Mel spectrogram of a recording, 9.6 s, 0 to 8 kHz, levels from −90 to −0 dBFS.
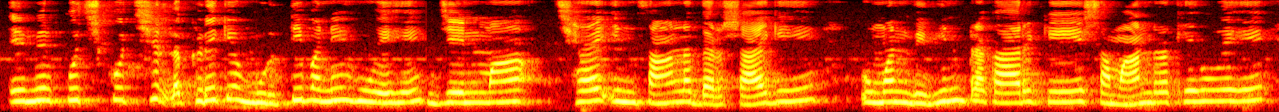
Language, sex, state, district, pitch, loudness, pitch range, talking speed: Chhattisgarhi, female, Chhattisgarh, Bilaspur, 285 Hz, -14 LUFS, 265-315 Hz, 150 wpm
